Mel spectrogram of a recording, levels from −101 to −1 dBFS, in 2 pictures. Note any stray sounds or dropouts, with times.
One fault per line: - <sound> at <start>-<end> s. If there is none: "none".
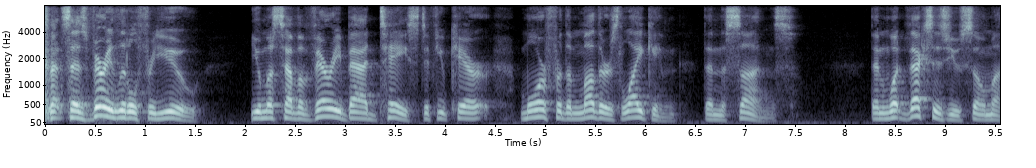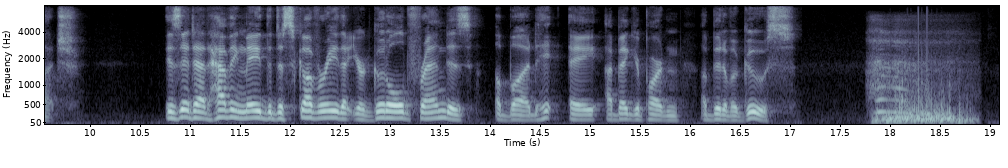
- sigh at 17.8-18.9 s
